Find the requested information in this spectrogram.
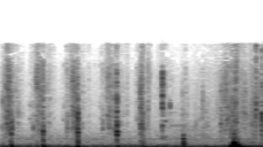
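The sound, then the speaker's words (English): Tarot cards are shuffled by hand in a series of quick, soft riffling and slapping bursts. The rhythm is uneven and the sound stays fairly quiet throughout. “So with that said, let's pull some cards for the week ahead for some tarot guidance”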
